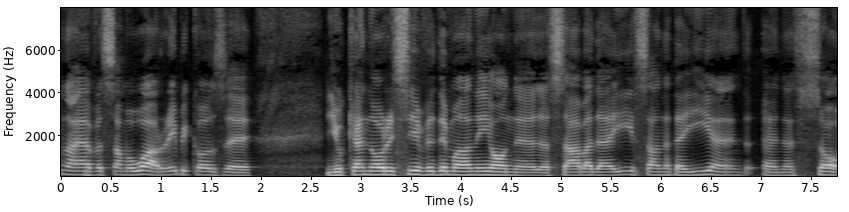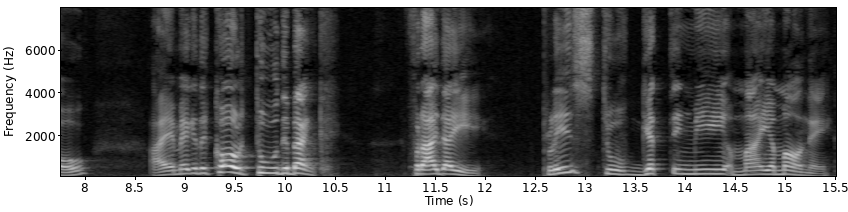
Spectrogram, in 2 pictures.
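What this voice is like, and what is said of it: Put-on foreign accent, broken English. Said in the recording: “What accent was that, do you reckon? Italy?”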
